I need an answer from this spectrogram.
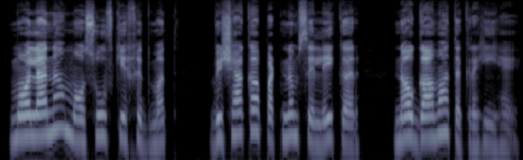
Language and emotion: Urdu, neutral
